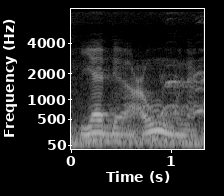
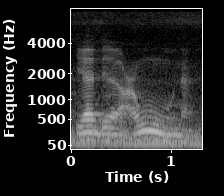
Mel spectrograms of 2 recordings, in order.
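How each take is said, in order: The two takes are said the same way.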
